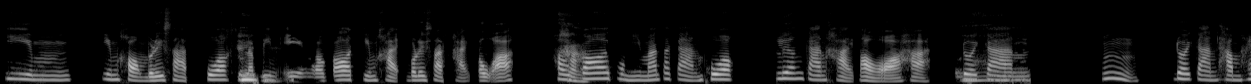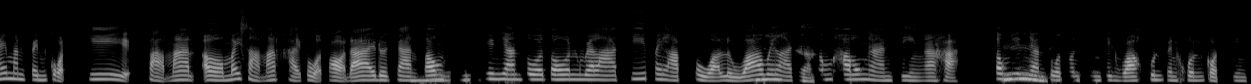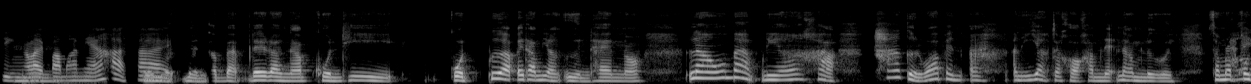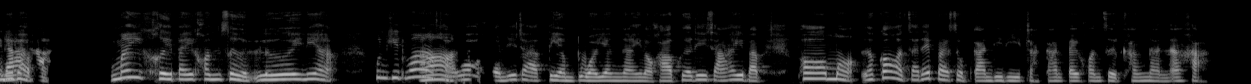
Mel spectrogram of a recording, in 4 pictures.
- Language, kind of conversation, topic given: Thai, podcast, ทำไมคนถึงชอบไปดูคอนเสิร์ตบอยแบนด์และเกิร์ลกรุ๊ป?
- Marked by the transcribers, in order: tapping; other background noise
